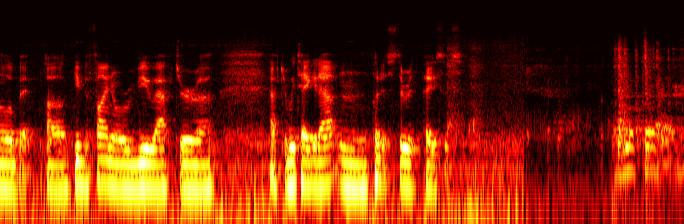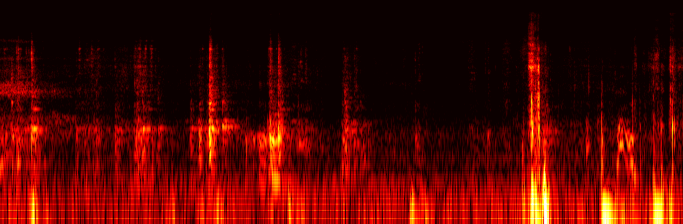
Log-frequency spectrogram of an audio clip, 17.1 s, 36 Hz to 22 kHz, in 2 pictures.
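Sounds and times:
metal ladder clanking and creaking: 6.9s - 14.0s.

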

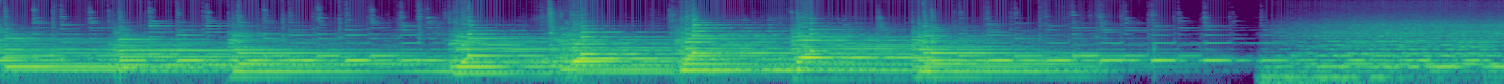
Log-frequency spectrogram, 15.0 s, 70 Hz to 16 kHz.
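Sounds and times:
plucked harp-like strings music: 0.0s - 15.0s.

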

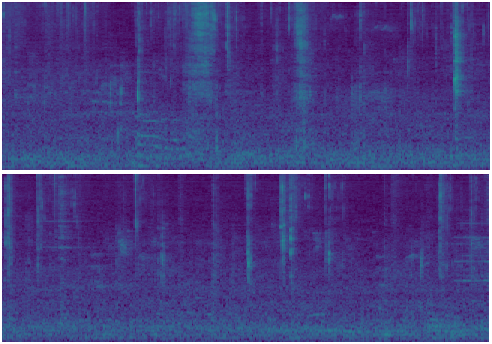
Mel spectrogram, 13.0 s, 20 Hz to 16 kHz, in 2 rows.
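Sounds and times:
low background hum: 0.0s - 13.0s
mouth chewing: 8.0s - 12.9s.

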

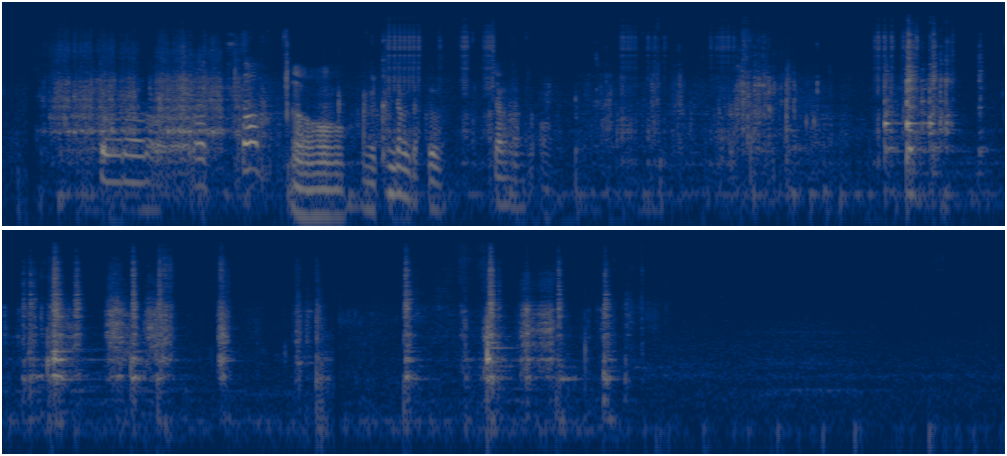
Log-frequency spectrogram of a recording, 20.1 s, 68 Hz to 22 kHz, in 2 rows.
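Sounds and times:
logs clanking in steel stove: 0.3s - 2.7s, 3.4s - 13.4s, 14.0s - 16.5s.

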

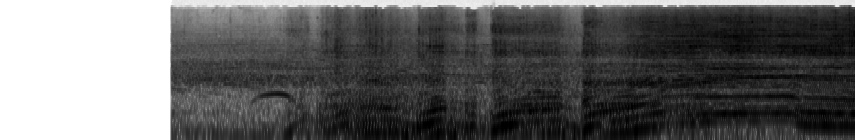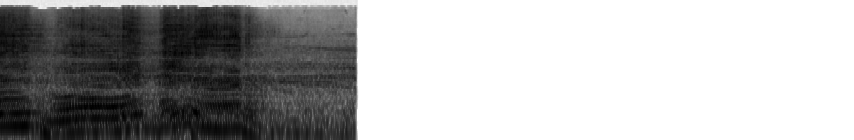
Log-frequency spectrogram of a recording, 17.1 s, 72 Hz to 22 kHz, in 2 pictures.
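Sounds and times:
truck engine revving: 2.8s - 11.5s.

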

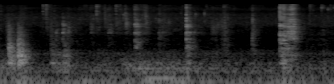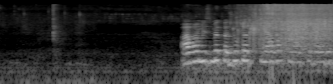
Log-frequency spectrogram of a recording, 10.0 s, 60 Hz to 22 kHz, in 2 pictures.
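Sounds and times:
spices sizzling in hot ghee: 0.4s - 10.0s
metal spatula scraping pan: 4.2s - 4.6s.

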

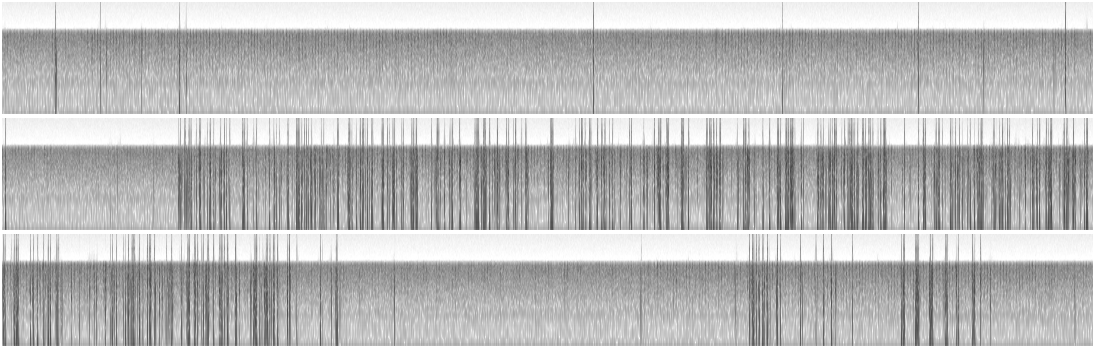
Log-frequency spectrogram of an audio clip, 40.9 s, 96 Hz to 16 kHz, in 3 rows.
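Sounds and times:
crackling and popping static: 0.0s - 40.9s
receiver hiss with faint hum: 0.0s - 40.9s.

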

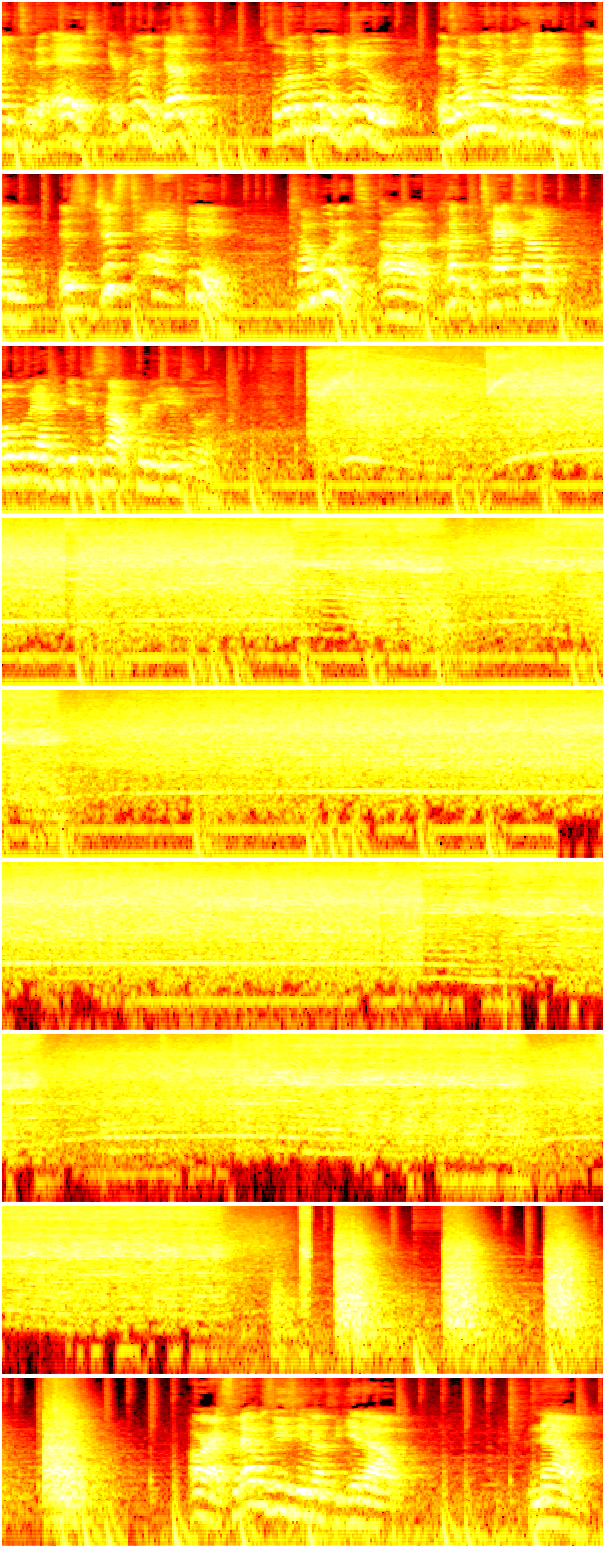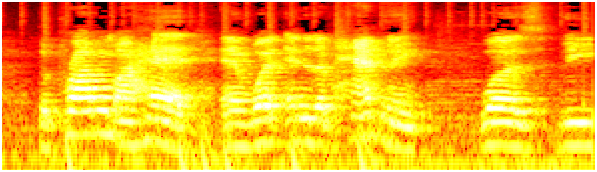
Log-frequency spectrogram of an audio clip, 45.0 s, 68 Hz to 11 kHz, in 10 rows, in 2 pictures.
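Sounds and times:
power saw cutting steel: 11.3s - 33.9s.

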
